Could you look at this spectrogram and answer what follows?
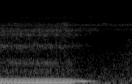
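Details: A person asleep with phone in hand on a road trip gives a single low, rumbling snore lasting under a second, then quiet background noise.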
